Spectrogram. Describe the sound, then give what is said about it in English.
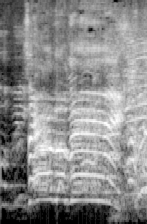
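A group of people yell together at once, a loud, sustained burst of overlapping shouting voices that holds steady for about a second and a half before tapering slightly. “Everybody's yelling.”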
